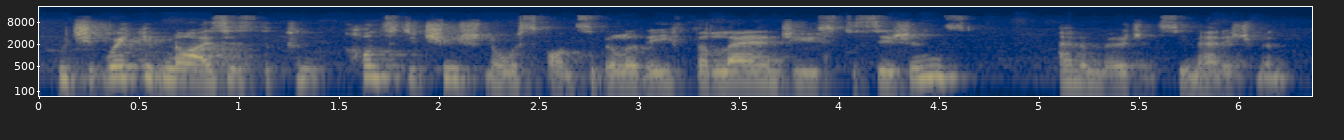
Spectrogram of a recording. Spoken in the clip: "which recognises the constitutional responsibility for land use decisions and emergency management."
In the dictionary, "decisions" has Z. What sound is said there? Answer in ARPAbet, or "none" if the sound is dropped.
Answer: Z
